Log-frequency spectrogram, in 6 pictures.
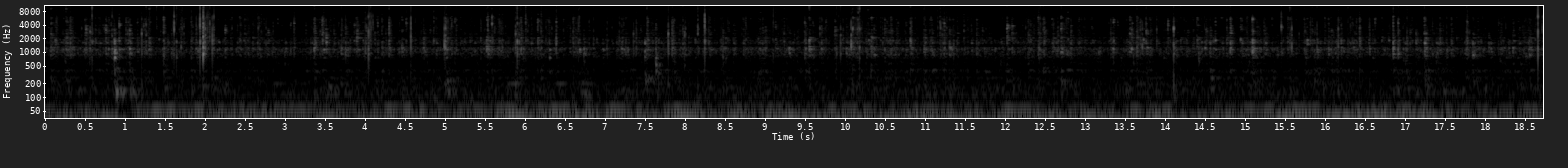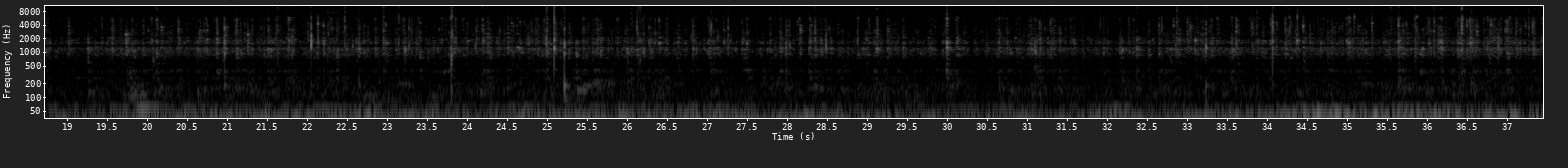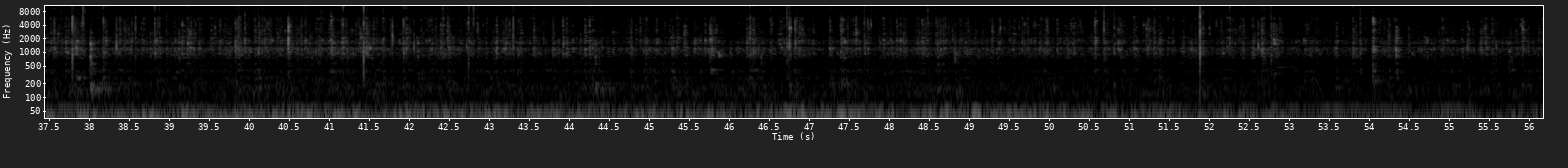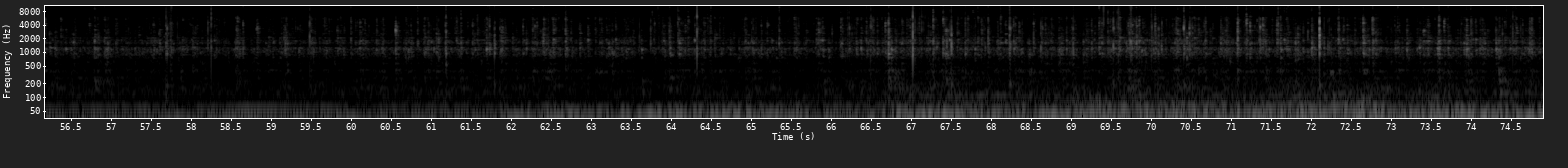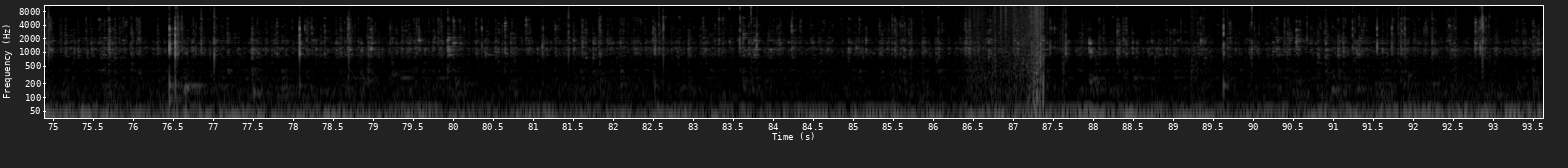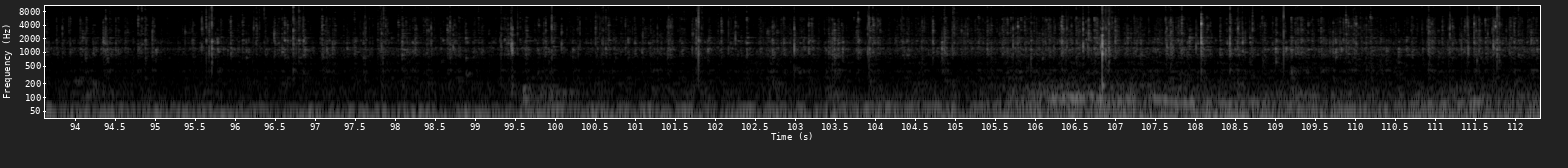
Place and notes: abandoned soviet army era millitary territory. remaining pieces of barbed wire. contact microphones
Utena, Lithuania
